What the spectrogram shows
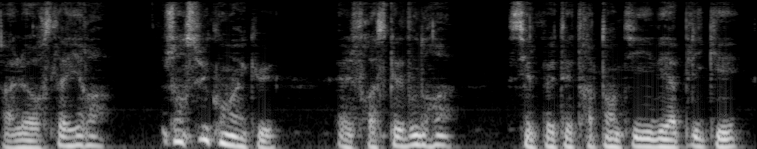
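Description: Man reading as courteous old marquis, calm gracious tone, husky, storybook. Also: medium pitch, fairly quick.

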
